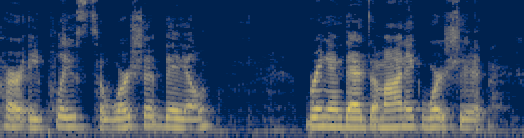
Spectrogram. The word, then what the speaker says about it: Baal: I'm sorry, you pronounced his name wrong. She worshipped Baal.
